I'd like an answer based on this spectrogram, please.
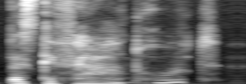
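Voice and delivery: whispered, worried question; hushed fear rising at the end; fearful whisper. Acted. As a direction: breathe it out, afraid to ask. Anxious question about danger.

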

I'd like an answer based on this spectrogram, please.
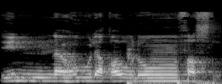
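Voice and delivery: slow melodic tajweed chant; Quran recitation. Acted. Teacher chants the verse for students, slow and melodic. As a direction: recite slowly, drawing out each vowel.

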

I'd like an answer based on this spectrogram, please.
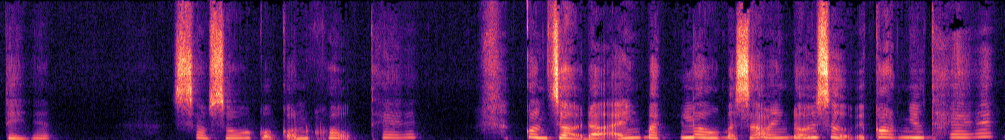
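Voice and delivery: very high-pitched plaintive wail; tearful daughter. A narrator's reading. Daughter asking father why fate is cruel, wailing. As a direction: lament in a thin high voice, drawing out the words.

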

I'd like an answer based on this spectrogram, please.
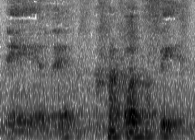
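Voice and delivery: ordinary delivery

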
